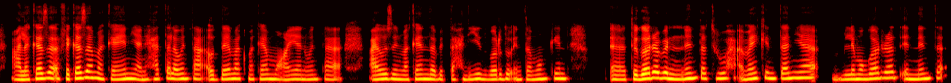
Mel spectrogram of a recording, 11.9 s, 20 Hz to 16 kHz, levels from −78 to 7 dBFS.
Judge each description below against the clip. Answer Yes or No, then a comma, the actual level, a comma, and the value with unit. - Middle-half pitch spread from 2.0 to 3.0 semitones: Yes, narrow, 2.6 semitones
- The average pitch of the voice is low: No, high, 210 Hz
